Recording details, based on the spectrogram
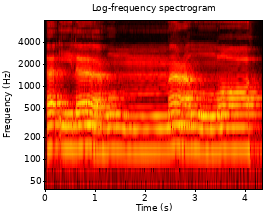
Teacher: തൻവീനിന് ശേഷമുള്ള മീമിൽ പൂർണ്ണമായും ലയിപ്പിച്ച് മണിക്കുക. ഇദ്ഗാം ബിഗുന്ന കാമിൽ.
